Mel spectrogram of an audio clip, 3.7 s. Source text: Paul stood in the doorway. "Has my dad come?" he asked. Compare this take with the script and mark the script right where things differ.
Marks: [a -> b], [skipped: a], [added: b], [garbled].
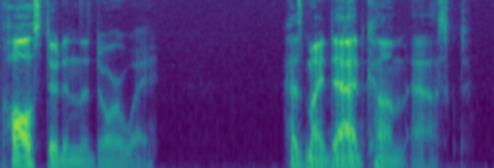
Paul stood in the doorway. "Has my dad come?" [skipped: he] asked.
